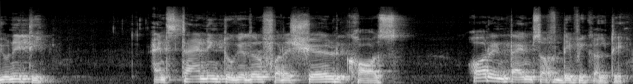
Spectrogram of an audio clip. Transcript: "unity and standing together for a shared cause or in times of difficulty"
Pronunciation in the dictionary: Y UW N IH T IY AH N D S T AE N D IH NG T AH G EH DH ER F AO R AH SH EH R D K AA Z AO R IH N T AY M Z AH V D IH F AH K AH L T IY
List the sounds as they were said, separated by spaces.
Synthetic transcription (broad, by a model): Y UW N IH T IY AH N D S T AE N D IH NG T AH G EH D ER F AO R AH SH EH L D K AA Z AO R IH N T AY M S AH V D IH F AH K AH L T IY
